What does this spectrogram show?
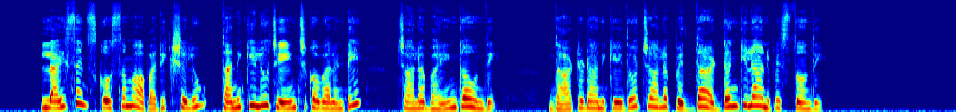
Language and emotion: Telugu, fearful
